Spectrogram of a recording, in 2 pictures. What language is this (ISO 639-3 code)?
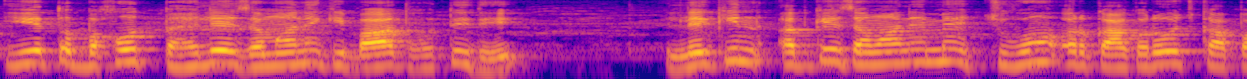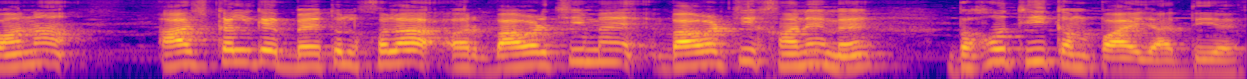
urd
